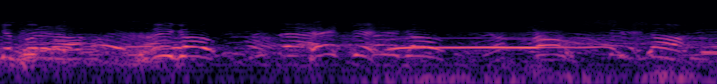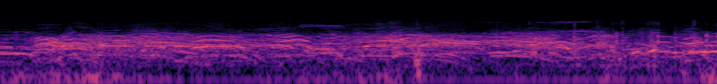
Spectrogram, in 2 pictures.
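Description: A crowd of young people chatters and shouts outdoors.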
